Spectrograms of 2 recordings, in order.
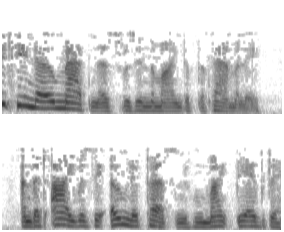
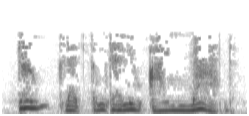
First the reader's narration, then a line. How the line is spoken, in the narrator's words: the old man, almost whispering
